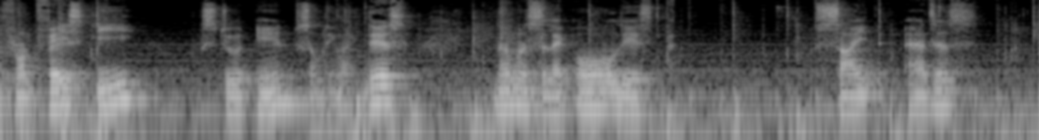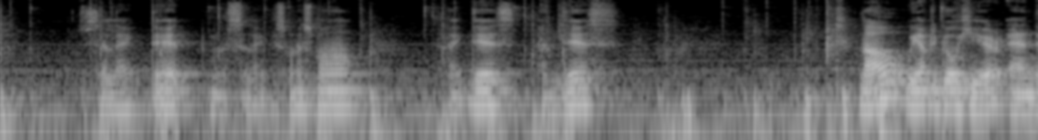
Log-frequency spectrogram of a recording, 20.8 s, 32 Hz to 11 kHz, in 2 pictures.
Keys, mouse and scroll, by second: 0.5 e, 3.6 shift+middle click, 4.6 3, 5.2 click, 6.8 middle click, 8.0 middle click, 9.6 shift+middle click, 10.5 shift+middle click, 11.4 middle click, 12.7 shift+middle click, 13.2 shift+middle click, 13.6 middle click, 14.8 middle click, 15.9 shift+middle click, 17.5 middle click, 17.9 shift+middle click, 18.4 ctrl+middle click, 19.8-20.7 right drag.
